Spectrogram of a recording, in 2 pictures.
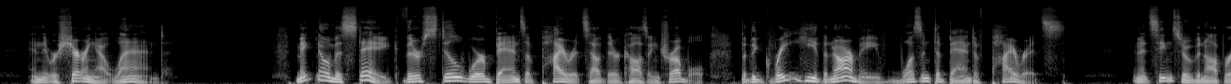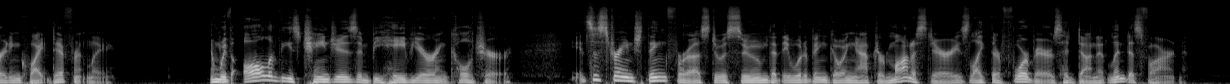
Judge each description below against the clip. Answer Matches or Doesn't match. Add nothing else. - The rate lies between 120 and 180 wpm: Matches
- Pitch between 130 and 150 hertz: Doesn't match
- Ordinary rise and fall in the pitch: Doesn't match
